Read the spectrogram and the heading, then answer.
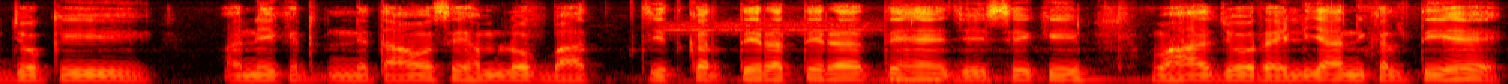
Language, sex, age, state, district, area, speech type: Hindi, male, 45-60, Uttar Pradesh, Varanasi, urban, spontaneous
